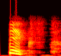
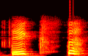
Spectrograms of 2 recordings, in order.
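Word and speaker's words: texte: اكزامبل تكست، هنا اكس قرناها بكس، يعني تكست، لان اكس جاتني في وسط الكلمة.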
